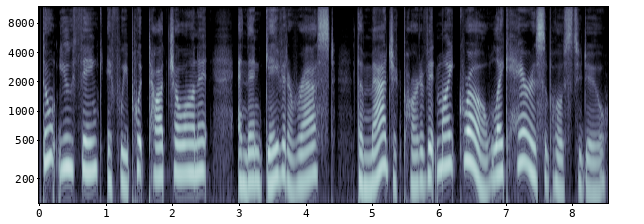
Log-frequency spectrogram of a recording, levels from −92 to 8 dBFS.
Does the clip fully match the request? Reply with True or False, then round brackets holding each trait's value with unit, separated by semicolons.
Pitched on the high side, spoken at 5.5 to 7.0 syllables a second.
False (210 Hz; 4.2 syllables/s)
